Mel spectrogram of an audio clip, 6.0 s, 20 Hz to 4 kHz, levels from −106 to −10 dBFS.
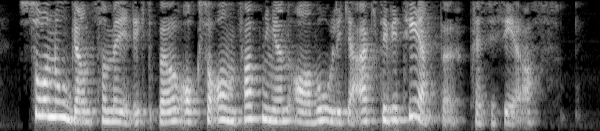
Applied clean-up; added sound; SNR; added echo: none; none; none; none.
